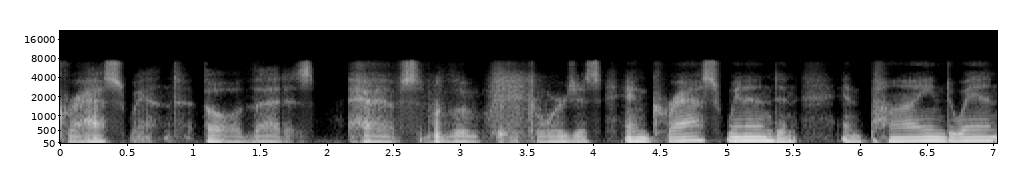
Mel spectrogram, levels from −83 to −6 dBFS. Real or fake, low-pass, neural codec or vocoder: fake; 7.2 kHz; codec, 24 kHz, 0.5 kbps, DualCodec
